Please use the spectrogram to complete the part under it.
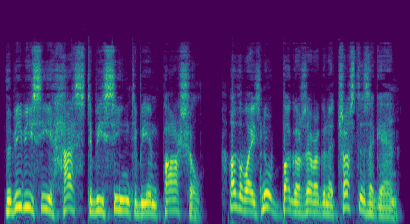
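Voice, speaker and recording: A man's voice: on the high side, expressive, fairly quick, fairly bright tone, slightly rough, no echo, studio quality, voice pushed up. A man voicing a television technician with a cold, sounding nasal and stuffy. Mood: reluctant. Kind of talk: audiobook character voice.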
